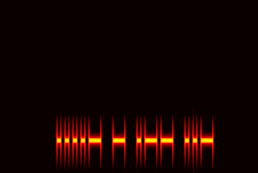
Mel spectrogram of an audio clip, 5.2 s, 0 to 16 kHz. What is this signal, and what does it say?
Morse code, heard as a keyed tone, about 15 wpm, 700 Hz. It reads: 4TWU
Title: Four Challenging Letter-Number Combinations 15wpm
